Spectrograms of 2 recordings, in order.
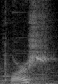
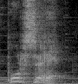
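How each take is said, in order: First: It is said with an English pronunciation. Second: It is said with a German pronunciation. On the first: "if I speak English, I say Porsche" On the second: "if I speak German, I say Porsche"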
